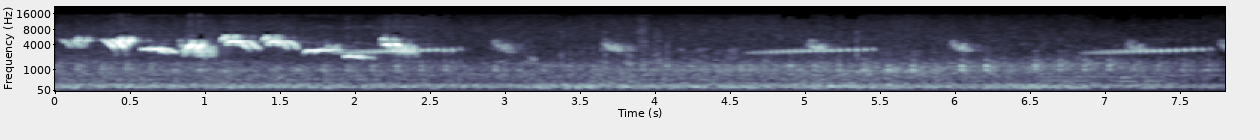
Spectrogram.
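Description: Birds chirping and calling: a quick run of varied chirps in the first couple of seconds, then scattered short calls and two level trills, over a steady low background rumble.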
